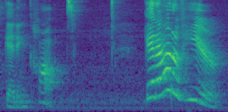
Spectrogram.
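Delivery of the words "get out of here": loud, high yell; angry yell. Acted. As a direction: chase the pup off at full volume. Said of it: "she'd yell".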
